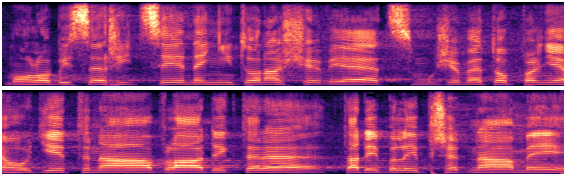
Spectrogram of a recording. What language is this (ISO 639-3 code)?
ces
